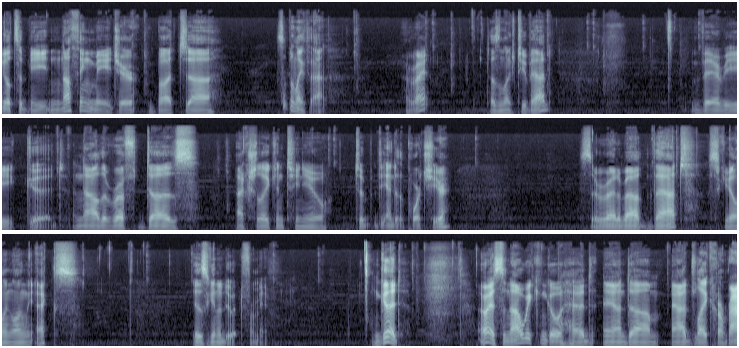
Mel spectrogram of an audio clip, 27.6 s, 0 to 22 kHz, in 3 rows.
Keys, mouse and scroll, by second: 2.2 click, 4.3 r, 6.7 r, 8.0-10.0 drag, 10.5 Tab, 11.2 Tab, 11.9 s, 15.4-16.9 drag, 17.5 s, 18.8-20.7 drag, 21.0-23.5 drag, 27.0-27.5 middle drag.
